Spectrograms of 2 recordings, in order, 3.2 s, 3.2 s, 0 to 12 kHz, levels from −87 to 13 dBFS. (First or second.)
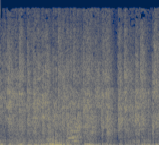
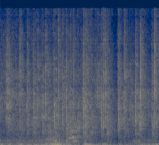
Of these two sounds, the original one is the first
